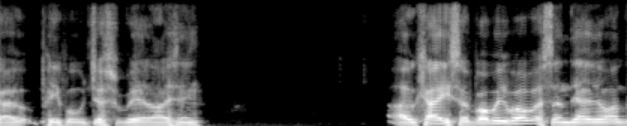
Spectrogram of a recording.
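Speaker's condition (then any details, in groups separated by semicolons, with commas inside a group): ALS; speech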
